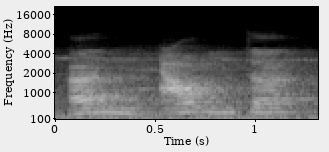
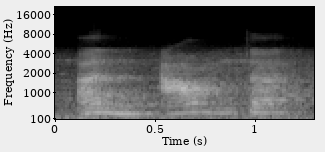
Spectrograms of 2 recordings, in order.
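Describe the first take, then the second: Both takes have the same delivery.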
